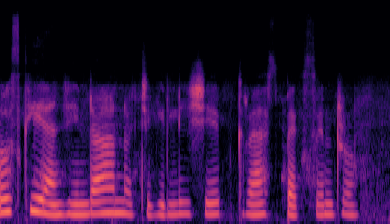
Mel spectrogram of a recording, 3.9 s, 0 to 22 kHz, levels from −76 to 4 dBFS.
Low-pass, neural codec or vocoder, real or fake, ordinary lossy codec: 19.8 kHz; autoencoder, 48 kHz, 128 numbers a frame, DAC-VAE, trained on Japanese speech; fake; none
